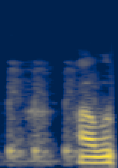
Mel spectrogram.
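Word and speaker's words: hour: त्याच ते महत्वाच आहे आर आवर वाचतो आपण आवर आवर आर म्हणतो ना तर म्हणून आ हे काय आहे स्वर आहे म्हणून वापरलं इथ एम एम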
